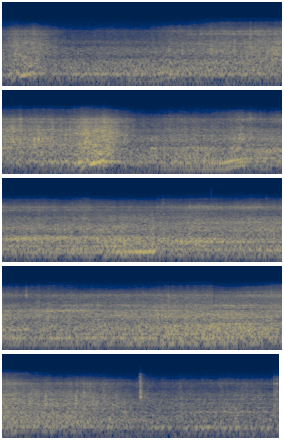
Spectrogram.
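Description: Old sedan's engine running as the car drives, getting louder about five seconds in, with a sharp click near the end.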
